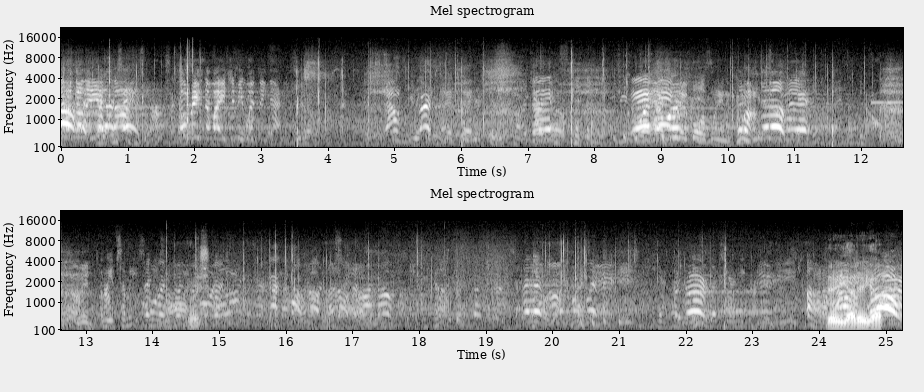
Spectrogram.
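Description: Young players shout and call to each other outdoors across an open field.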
